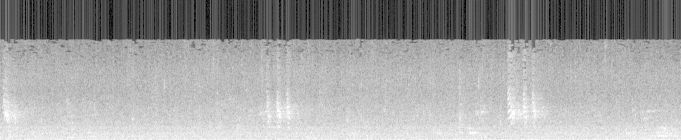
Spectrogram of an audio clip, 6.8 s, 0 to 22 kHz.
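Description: Steady morning rainfall hissing evenly. A bird calls over it in three short chirping bursts: at the start, just under 3 seconds in, and about 5 seconds in.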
